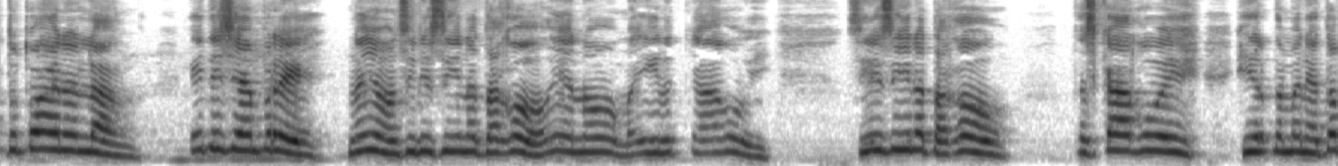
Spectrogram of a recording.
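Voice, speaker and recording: A man from the Philippines giving chatty, dramatic commentary as a video blogger, exclaiming often and mixing in English phrases. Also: very high-pitched. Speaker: political commentary vlogger. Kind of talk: casual commentary.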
